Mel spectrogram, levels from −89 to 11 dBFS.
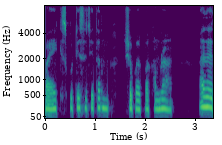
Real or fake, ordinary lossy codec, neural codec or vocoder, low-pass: real; none; none; none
